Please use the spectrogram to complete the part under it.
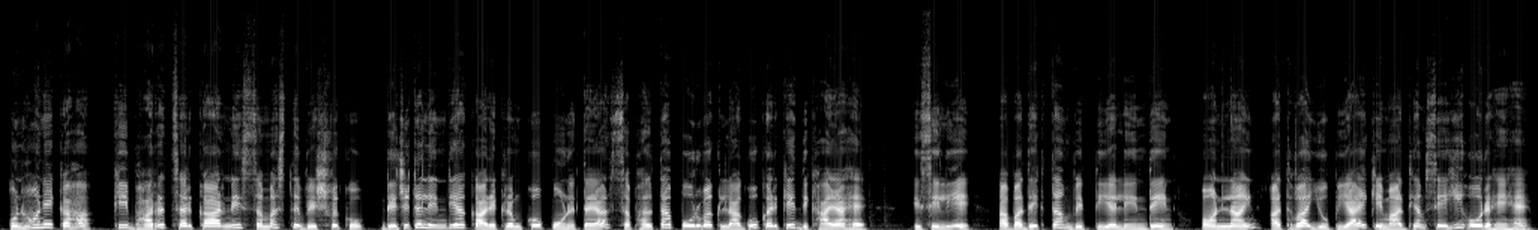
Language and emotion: Hindi, neutral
